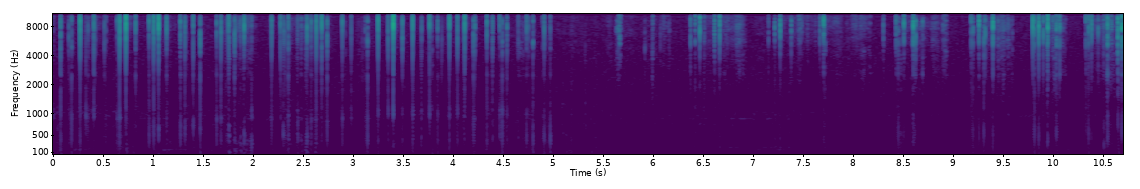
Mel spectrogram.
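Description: A solid blue bar of soap, first resting on a table and then held in the hand, is tapped and scratched with long acrylic nails. The sound is a quiet run of sharp, dry clicks and bright scratchy bursts. Most of the energy is high, with a faint low hum underneath and a brief near-silent pause around the middle.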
